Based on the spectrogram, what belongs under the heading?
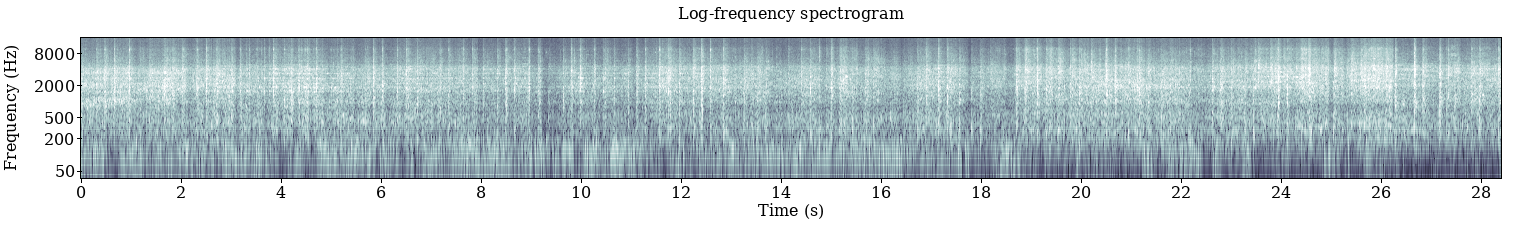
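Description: Freight train of tank cars rolling steadily past close by: a continuous rumble of steel wheels on rail, with repeated clicking as the wheels cross rail joints.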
